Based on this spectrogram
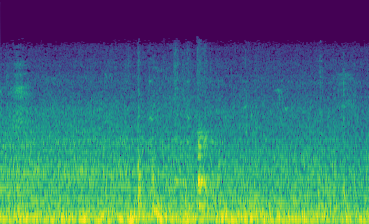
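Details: A heavy engine rumble from a moving vehicle, with brief rattles and knocks but no animal sounds.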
